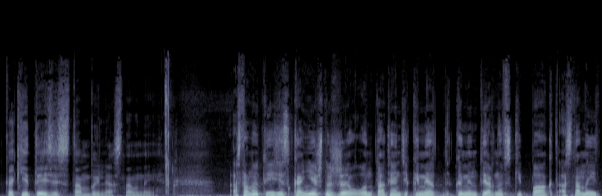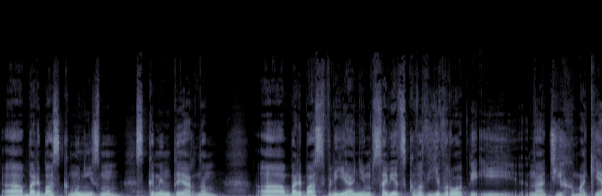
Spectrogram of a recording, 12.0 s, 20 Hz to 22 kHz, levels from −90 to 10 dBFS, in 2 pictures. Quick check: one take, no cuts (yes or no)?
no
